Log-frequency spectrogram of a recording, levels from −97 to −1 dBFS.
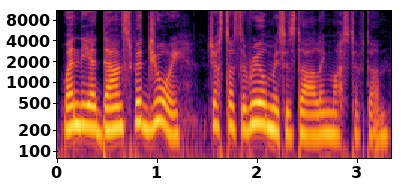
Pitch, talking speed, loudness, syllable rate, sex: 210 Hz, 250 wpm, -16 LUFS, 5.8 syllables/s, female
